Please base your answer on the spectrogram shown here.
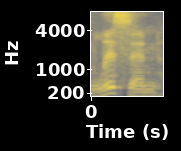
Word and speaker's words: listen: And they say, well, the T is silent. Right. You know, so they would come back at me and say it's silent. But their reasoning is that when they had listen on a spelling test,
